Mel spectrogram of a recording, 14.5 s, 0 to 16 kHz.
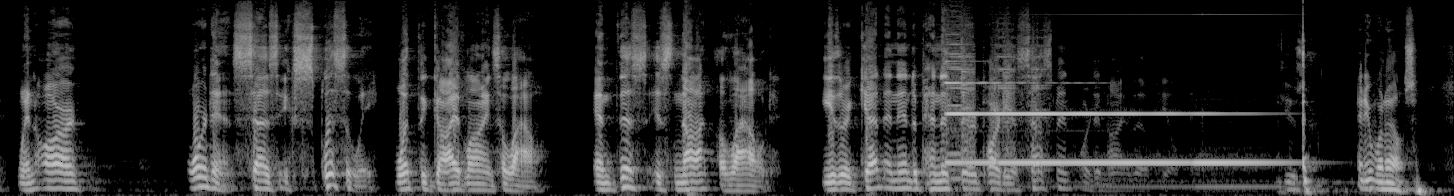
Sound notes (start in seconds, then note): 9.4 bell rings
